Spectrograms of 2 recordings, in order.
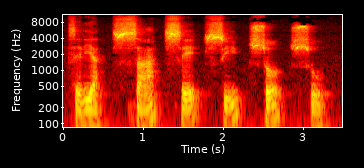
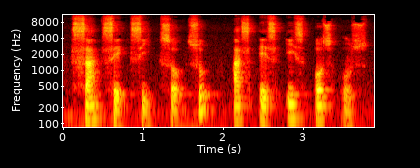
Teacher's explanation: Tem uma pequena diferença na pronúncia, onde o espanhol aqui da Espanha se assovia um pouquinho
